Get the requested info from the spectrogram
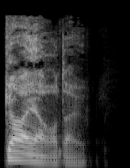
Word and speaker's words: Gallardo: It's not difficult to say Gallardo.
